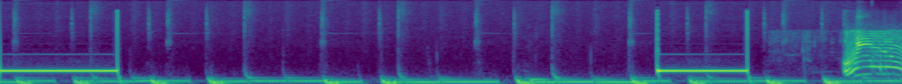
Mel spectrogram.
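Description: A telephone busy signal after redialing a dropped call: repeated steady tone bursts sound twice with a gap between them, over a low background and some talk, with a short chirping sound at the end.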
